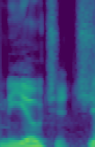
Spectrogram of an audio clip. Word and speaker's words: Miocic: Stipe Miocic.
